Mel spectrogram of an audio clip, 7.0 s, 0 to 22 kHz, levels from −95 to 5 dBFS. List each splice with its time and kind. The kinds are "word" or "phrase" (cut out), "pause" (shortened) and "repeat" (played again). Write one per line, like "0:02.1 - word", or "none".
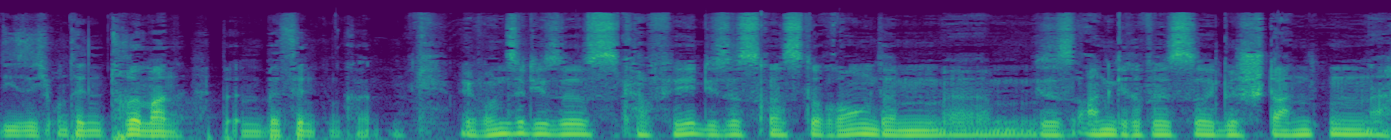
0:01.2 - word
0:02.6 - word
0:03.1 - word
0:04.4 - word
0:05.2 - word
